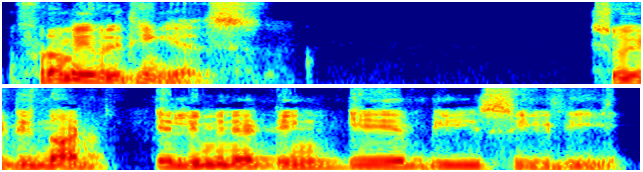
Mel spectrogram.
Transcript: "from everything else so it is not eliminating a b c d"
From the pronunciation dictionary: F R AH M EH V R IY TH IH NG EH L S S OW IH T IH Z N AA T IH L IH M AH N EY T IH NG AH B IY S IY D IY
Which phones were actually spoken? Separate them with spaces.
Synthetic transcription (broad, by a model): F R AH M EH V R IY T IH NG EH L S S OW IH T IH Z N AA T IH L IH M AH N EY T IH NG AH B IY S IY D IY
